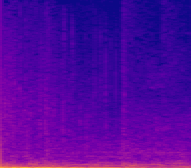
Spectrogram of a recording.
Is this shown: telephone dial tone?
no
